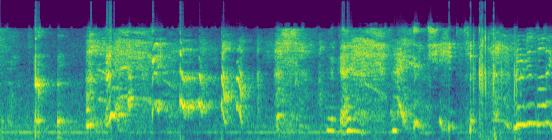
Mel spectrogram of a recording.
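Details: Repeated voiced croaking burps run together with speech-like sounds and laughter, possibly talking while burping, after drinking soda; burping.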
